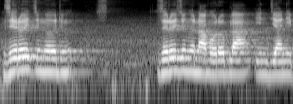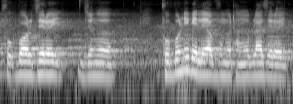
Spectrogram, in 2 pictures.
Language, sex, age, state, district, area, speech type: Bodo, male, 30-45, Assam, Chirang, rural, spontaneous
